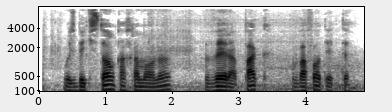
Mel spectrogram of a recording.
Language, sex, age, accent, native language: Uzbek, male, 25-34, Surxondaryo, Uzbek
